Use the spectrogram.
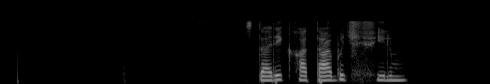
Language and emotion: Russian, neutral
